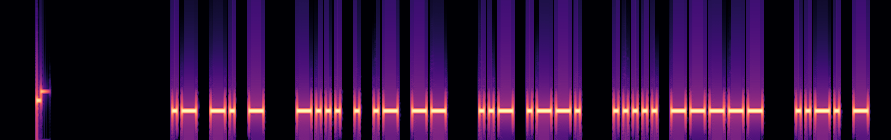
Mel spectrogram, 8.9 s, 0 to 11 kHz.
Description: Morse code, heard as a keyed tone, about 25 wpm, 700 Hz. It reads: ANT BEAM UP 50 FT
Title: Practice QSO - Exchange 2 - Info - 25wpm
